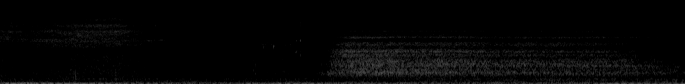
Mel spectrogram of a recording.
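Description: Slow, deep breathing, heard as soft, airy, drawn-out breaths with a brief lull between them, quiet and alone with no talk.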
